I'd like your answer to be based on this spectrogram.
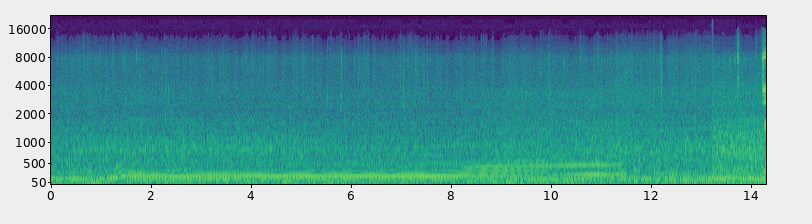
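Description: Steady engine drone inside the cabin of a 2017 third-generation Toyota Tacoma TRD Off-Road Access Cab with sound deadening, cruising in 3rd gear near 62 mph at just under 3,000 RPM, with a slight rise in pitch before easing back.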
